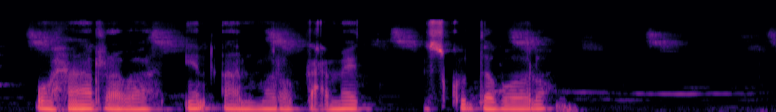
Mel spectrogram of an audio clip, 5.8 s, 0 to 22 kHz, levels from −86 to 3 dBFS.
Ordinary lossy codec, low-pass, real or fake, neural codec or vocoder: none; 9.9 kHz; fake; autoencoder, 48 kHz, 128 numbers a frame, DAC-VAE, trained on Japanese speech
